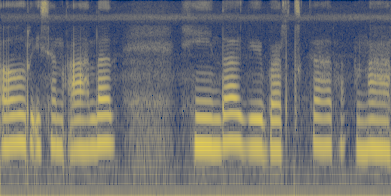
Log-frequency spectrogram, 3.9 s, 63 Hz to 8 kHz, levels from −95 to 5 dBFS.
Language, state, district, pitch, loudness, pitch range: Kurukh, Chhattisgarh, Jashpur, 215 Hz, -18 LUFS, 210-225 Hz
